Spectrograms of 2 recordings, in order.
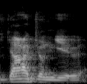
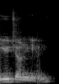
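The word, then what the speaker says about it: Youn Yuh-jung: Apparently it's pronounced Ya Jung-yoon, and I've been saying Yoo Jung-yoon.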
